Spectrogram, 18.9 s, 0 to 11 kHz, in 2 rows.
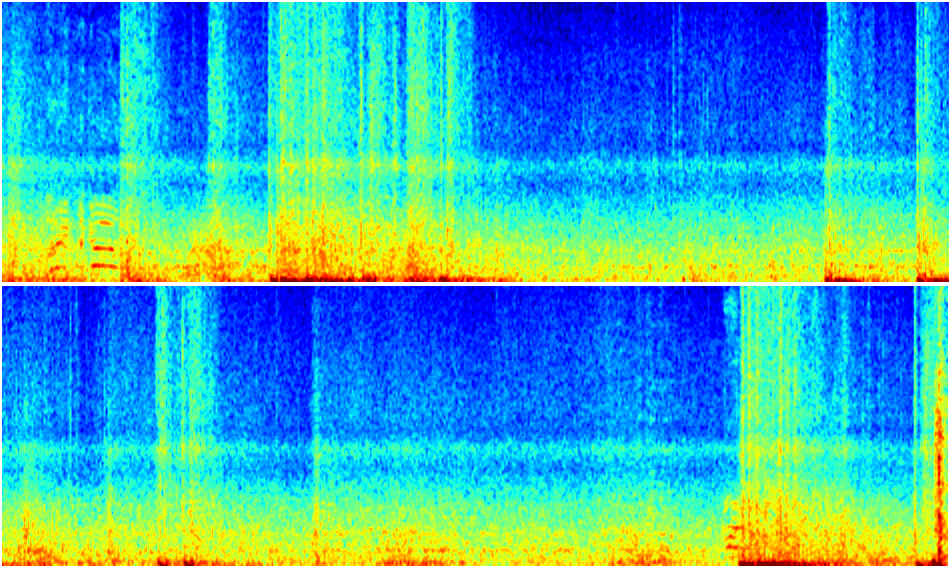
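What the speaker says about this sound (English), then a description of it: "I just got like 2 broadsides back to back." Repeated cannon broadsides from a sailing ship in Windrose, a string of heavy booming shots in clusters across the clip, close and loud over wind and water noise, with occasional talking.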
